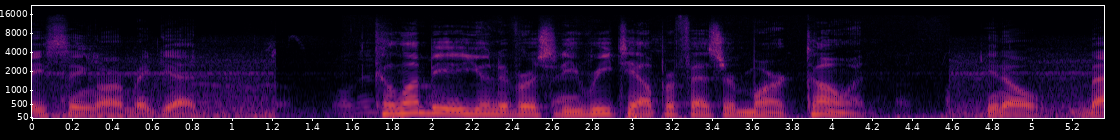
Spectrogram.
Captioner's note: voice-over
